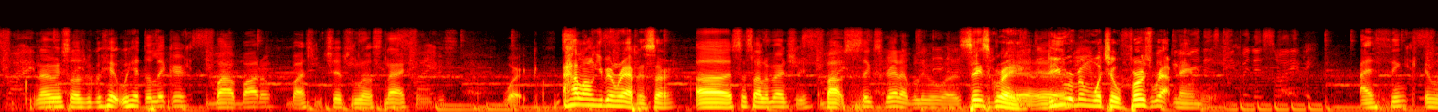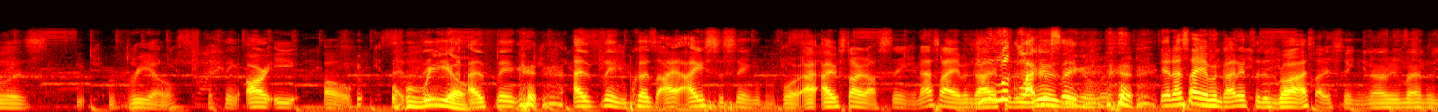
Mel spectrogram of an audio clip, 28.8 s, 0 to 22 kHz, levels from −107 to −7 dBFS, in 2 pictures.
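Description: Nothing goes wrong anywhere in the audio, and the traces of the call path it came through are the codec's usual coding noise and a lack of top end above roughly 8 kHz, which fits an Opus link set to that bandwidth.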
